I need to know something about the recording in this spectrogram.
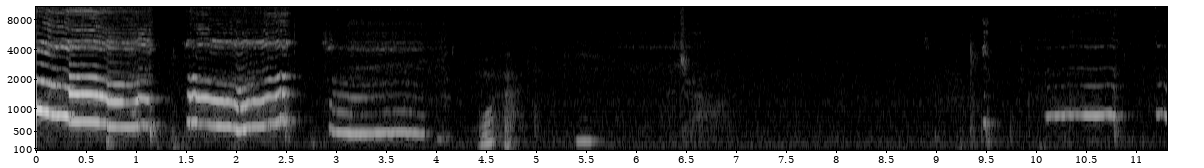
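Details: Female Vizsla gun dog whining for attention out of loneliness: bending, wavering high cries that fall away into short yelps and soft sounds, then silence and one final steady whine, with a person talking nearby.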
